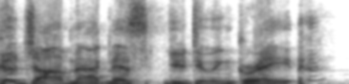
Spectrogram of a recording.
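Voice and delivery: said very loudly. A character slaps a companion's shoulder to congratulate him, very loudly. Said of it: "and like very loudly go like".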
